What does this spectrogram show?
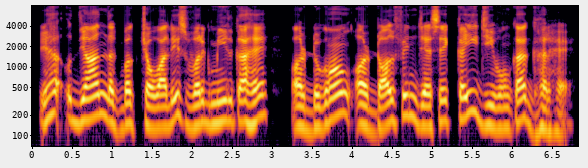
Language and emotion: Hindi, neutral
